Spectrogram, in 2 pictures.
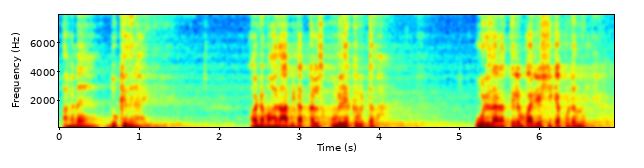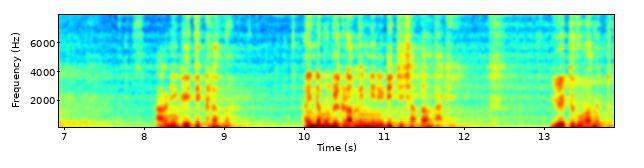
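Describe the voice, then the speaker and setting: A man preaching a sermon, telling a story in an animated way, with emphatic rises. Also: medium pitch. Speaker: pastor. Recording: long hall reverb.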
